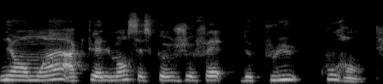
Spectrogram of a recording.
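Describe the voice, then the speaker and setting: The background stays quiet. Speech proceeds at a fairly slow pace. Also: woman. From Switzerland, Swiss Jura. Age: 40s. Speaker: medium. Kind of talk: talk at an online conference. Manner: hesitant, many fillers.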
